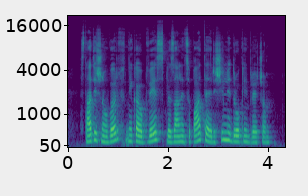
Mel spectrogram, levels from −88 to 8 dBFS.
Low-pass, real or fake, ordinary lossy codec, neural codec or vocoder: 19.8 kHz; fake; none; vocoder, 48 kHz, 128 mel bands, Vocos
